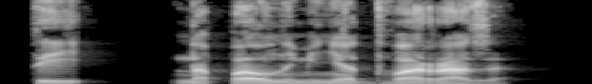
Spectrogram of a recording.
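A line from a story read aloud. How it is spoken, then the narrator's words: Menacing declaration. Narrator (Russian): заявил я бедолаге как можно более грозно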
